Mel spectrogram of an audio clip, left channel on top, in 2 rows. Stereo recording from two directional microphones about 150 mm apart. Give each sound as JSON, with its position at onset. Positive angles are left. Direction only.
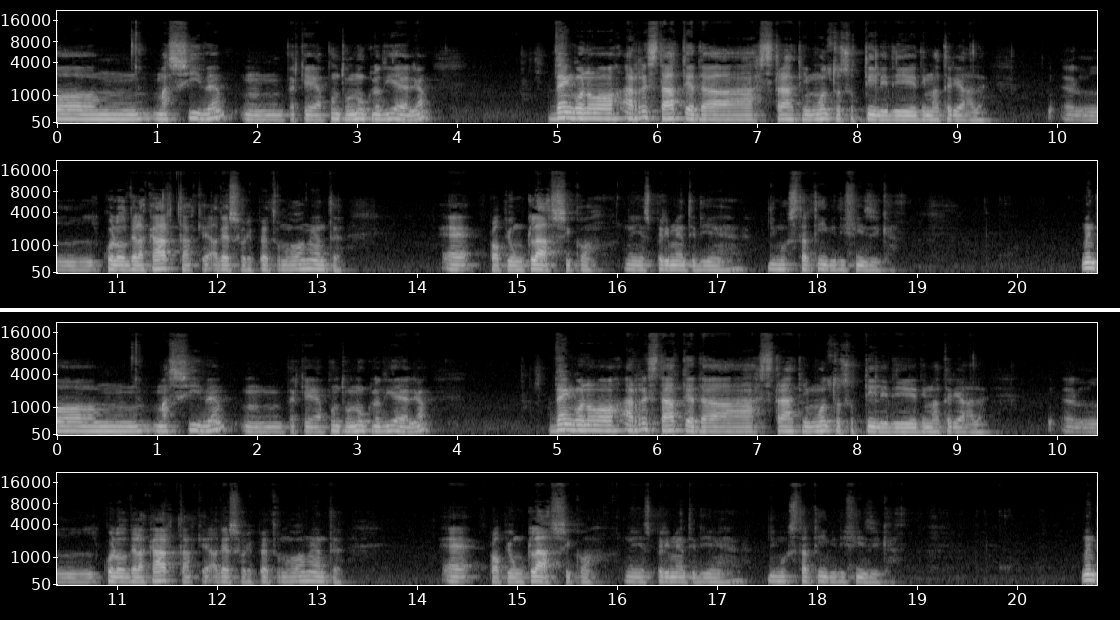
{"t": 0.0, "sound": "speech", "side_deg": 15}
{"t": 4.9, "sound": "speech", "side_deg": 15}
